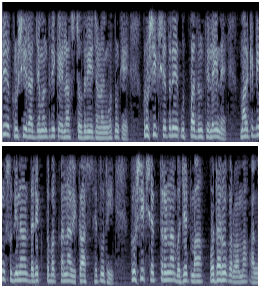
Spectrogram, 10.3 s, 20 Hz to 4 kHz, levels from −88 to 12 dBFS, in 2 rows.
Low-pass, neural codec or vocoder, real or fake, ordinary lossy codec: 3.6 kHz; none; real; none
